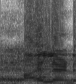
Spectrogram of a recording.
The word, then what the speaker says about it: island: एन आइलैंड, इस ISLAND को क्या पढ़ेंगे? आइलैंड, एस साइलेंट रहेगा।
